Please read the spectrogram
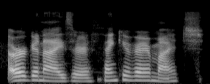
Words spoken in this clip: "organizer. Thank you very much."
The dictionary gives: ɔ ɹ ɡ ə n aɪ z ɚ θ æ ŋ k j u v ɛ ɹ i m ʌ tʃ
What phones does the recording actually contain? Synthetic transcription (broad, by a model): ɔ ɹ ɡ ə n aɪ z ɚ θ æ ŋ k j u v ɛ ɹ i m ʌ tʃ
